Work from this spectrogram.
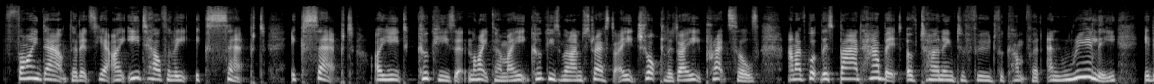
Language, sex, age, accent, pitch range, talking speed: English, female, 40-59, British, 185-265 Hz, 220 wpm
